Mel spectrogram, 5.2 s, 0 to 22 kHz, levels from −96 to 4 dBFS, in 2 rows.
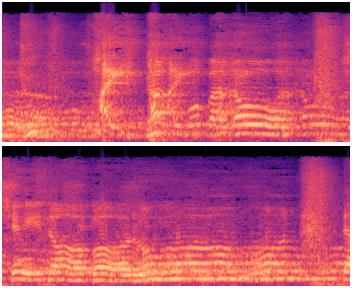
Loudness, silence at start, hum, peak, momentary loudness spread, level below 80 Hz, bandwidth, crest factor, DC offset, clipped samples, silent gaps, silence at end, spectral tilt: -10 LUFS; 0 s; none; 0 dBFS; 5 LU; -36 dBFS; 16.5 kHz; 10 dB; under 0.1%; 0.2%; none; 0 s; -4 dB/octave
